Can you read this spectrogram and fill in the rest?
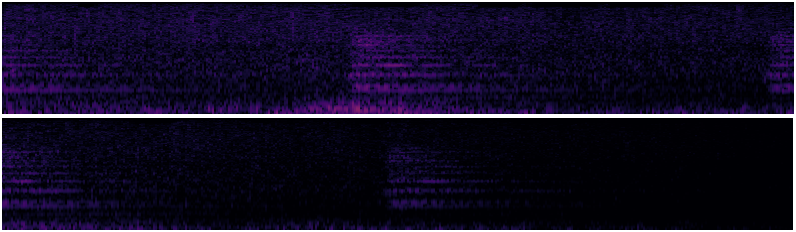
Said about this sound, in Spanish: Solo suena en el largo silencio la campana que tocan los ángeles.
